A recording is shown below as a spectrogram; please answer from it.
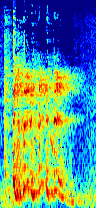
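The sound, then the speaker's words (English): A sharp cough from someone with something caught in the throat, followed by a rough, voiced, throaty sound. “Got something caught in my throat.”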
